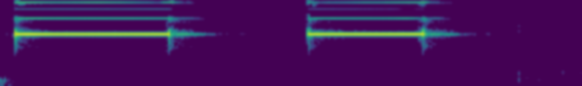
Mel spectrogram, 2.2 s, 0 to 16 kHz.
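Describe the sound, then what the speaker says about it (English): A Vodafone Cobra 5365 wireless battery-backup siren gives two short, loud electronic chirps on arming, each a clean piercing tone about half a second long with a brief gap between, alone in an otherwise silent space. "so that just beeps twice for arm"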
